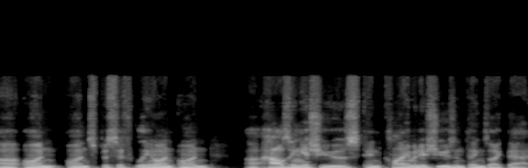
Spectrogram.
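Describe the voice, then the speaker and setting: The intonation stays fairly even. Behind the voice, the background is quiet. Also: man, medium pitch for a man. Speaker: leader of a professional architects' association. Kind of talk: virtual town hall presentation. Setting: video call. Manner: fast.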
